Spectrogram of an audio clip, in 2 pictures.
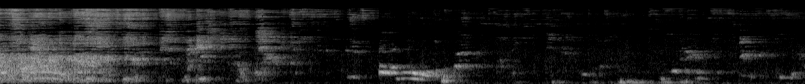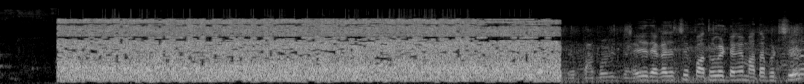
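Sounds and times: heavy hail falling: 8.6 - 13.7.

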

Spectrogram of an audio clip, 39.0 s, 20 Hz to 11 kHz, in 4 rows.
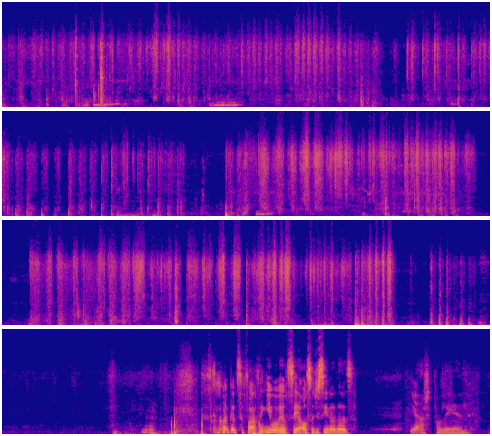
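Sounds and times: paintbrush scrubbing on canvas: 0.0 - 13.4, 14.2 - 19.3, 20.0 - 27.4.

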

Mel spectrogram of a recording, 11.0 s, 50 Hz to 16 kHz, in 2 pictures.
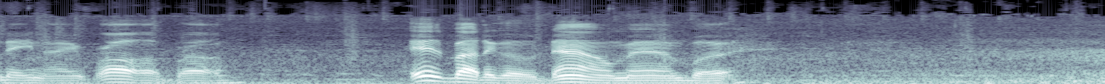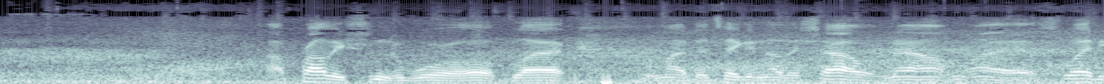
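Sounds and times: vehicle passing: 0.0 - 11.0.

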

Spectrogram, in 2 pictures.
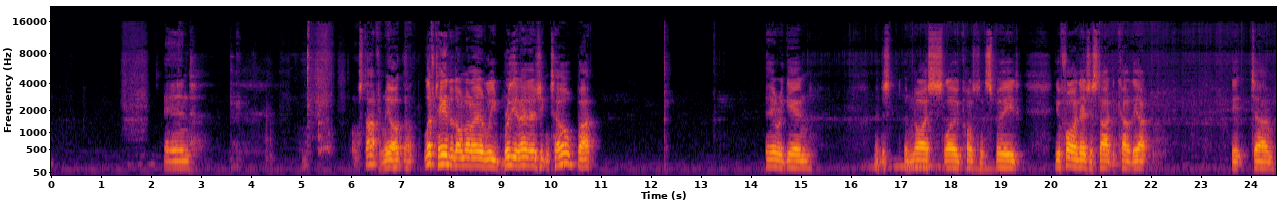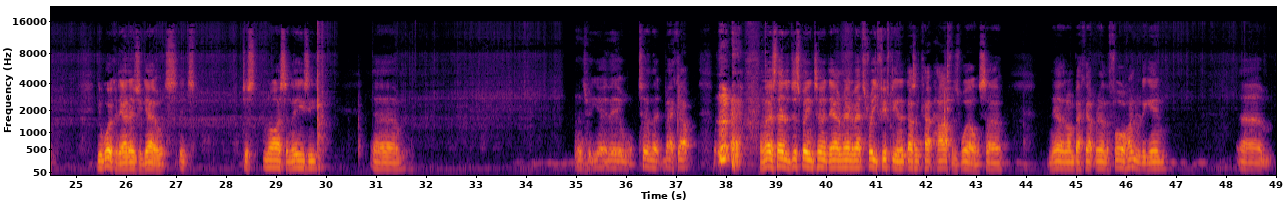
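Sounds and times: hot tool hissing through foam: 15.2 - 30.3, 31.2 - 34.8, 46.0 - 49.0.

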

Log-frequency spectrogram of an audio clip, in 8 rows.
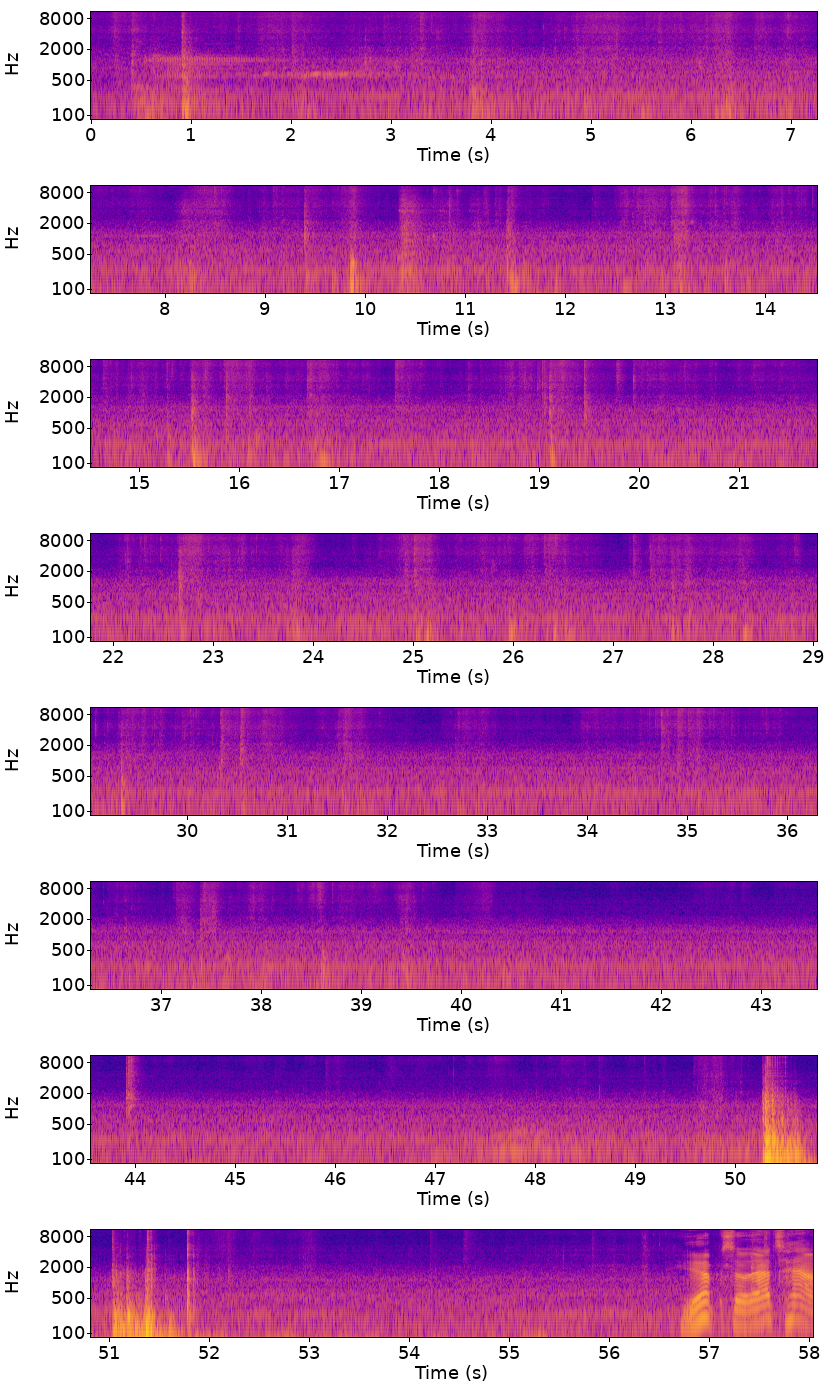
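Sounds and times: plant stalks rustling in plastic bin: 12.5 - 40.4
loud thuds and knocks: 50.3 - 51.8.

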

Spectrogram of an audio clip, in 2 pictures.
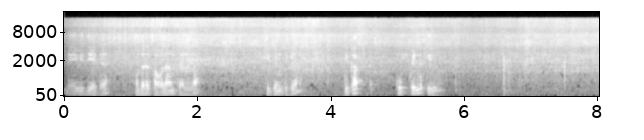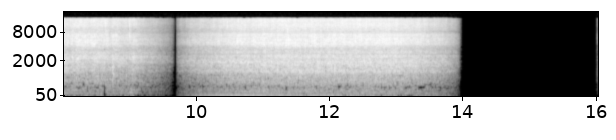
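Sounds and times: food sizzling in hot oil: 0.0 - 14.0.

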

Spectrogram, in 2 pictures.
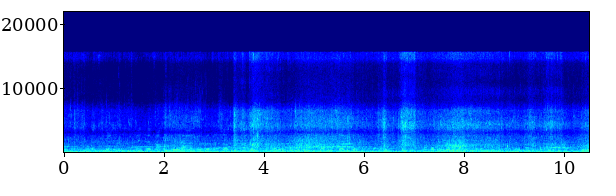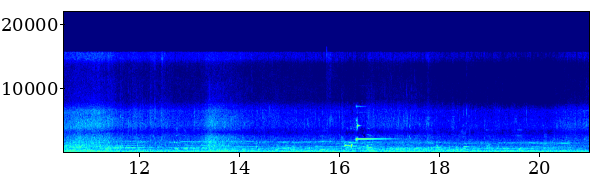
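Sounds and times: sea water splashing against shore: 2.0 - 14.8.

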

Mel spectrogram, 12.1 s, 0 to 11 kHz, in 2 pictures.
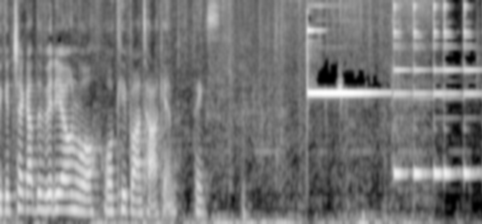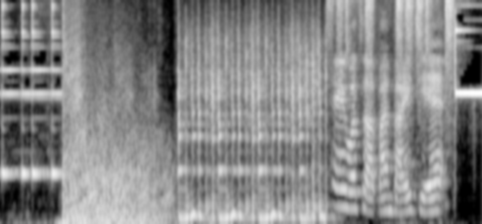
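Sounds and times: bright electronic ding: 3.8 - 7.1.

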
